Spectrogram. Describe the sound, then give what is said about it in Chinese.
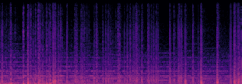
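Fireworks crackle and pop continuously, a dense barrage of sharp bursts and booms layered over a roaring background, with no voices heard. “新年是一场烟火，它可以照亮夜空，陪我们迎新送旧。”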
